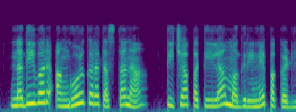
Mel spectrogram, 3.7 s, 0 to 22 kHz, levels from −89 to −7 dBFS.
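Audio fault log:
1.77–1.85 s, burst of packet loss: about 60 ms of the call arrived too late or not at all, and the receiver bridged the hole by carrying the last sound forward while turning it down. The listener hears a held buzz or fading hiss in place of real speech, and when the stream resumes about 60 ms of the original audio is gone, so the sound jumps ahead rather than continuing where it broke off.
1.85–1.93 s, short concealed packet loss (two in a row, at 1.85–1.90 s and 1.90–1.93 s): each lost roughly 20 ms that the decoder filled by extending the preceding sound, pitched if voiced and as shaped noise if not, then crossfading back into the received audio. Coming straight after the burst, these stretch the disturbance into a brief smear and wobble, and any short consonant falling in these slots can be lost. The underlying Opus call path at about 24 kbps, band-limited near 8 kHz, adds its normal coding texture but is not a fault.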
